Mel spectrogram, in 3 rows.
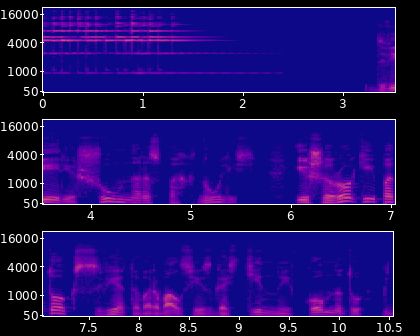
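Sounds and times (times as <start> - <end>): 
small silver bell ringing: 0.0 - 2.4
speech: 3.4 - 10.5.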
